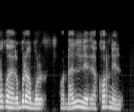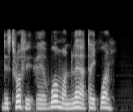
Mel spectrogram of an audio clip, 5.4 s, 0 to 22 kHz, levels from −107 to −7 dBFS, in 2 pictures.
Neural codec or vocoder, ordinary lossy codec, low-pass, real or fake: codec, 16 kHz, 2 kbps, X-Codec, HuBERT features, trained on LibriSpeech; none; 7.2 kHz; fake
